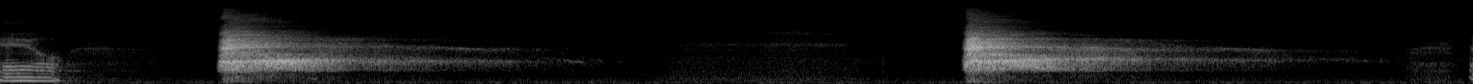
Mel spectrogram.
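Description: Slow, deep yoga breathing, with two long, loud exhales that each fade gradually, separated by quieter inhales, close to the microphone; a voice is heard briefly at the start.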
